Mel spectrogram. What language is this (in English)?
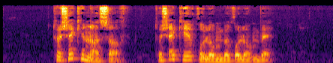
Persian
